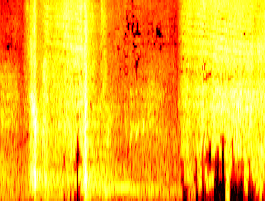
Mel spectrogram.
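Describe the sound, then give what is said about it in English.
Breathy bursts of air, two sharp puffs followed by a longer steady hiss, as someone blows hard into a balloon to blow it up, moderately loud with no talking. “Just going to blow up a balloon.”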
